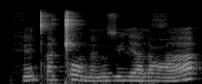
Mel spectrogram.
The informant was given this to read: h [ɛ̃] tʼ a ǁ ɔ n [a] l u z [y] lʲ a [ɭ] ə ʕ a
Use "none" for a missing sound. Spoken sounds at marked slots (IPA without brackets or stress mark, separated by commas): ɛ̃, ã, y, l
